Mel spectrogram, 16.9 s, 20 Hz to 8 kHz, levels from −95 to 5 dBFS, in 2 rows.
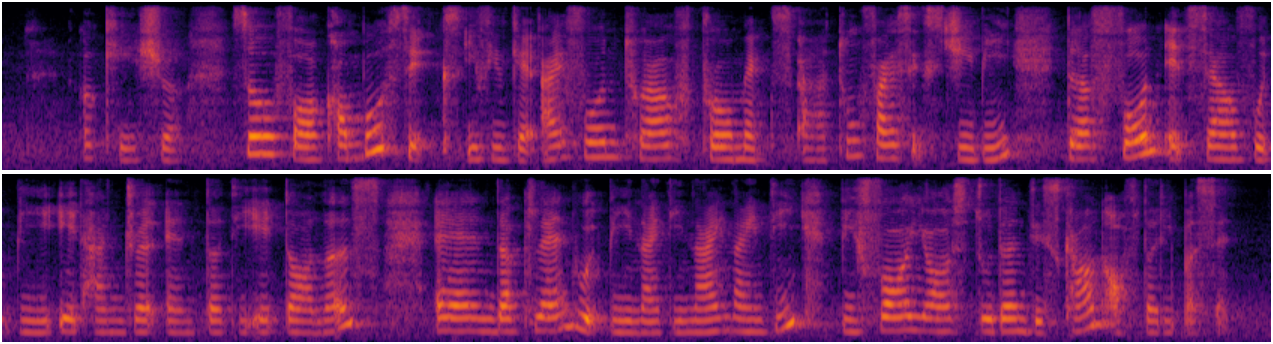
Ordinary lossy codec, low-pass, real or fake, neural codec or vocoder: none; 7.2 kHz; fake; vocoder, 22.05 kHz, 80 mel bands, WaveNeXt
